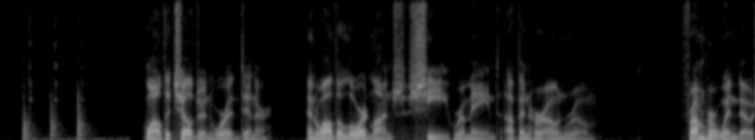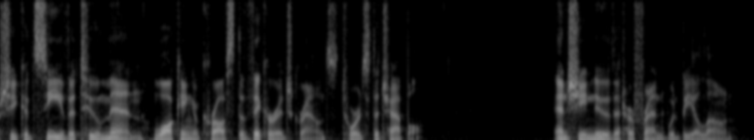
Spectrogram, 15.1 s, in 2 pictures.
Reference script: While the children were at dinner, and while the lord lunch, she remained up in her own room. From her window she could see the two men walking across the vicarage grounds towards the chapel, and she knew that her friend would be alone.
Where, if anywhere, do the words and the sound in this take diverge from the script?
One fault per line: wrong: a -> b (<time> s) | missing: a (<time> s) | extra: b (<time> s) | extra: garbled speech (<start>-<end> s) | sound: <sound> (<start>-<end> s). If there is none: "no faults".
sound: thud (0.2-1.3 s)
